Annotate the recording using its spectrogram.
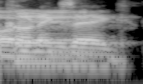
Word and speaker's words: Koenigsegg: Uh, I don't even know how to say this, but like Kinosag. Oh, oh, the Koenigsegg, the Koenigsegg, yeah, Koenigsegg, the CCX.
